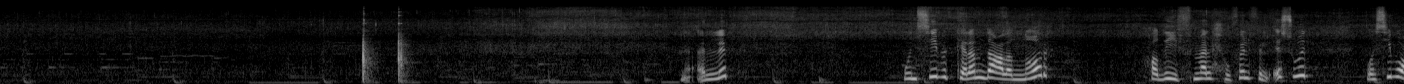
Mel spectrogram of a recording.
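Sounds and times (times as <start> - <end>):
food sizzling in oil: 0.0 - 14.0
spatula knocking against pan: 3.6 - 4.2.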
